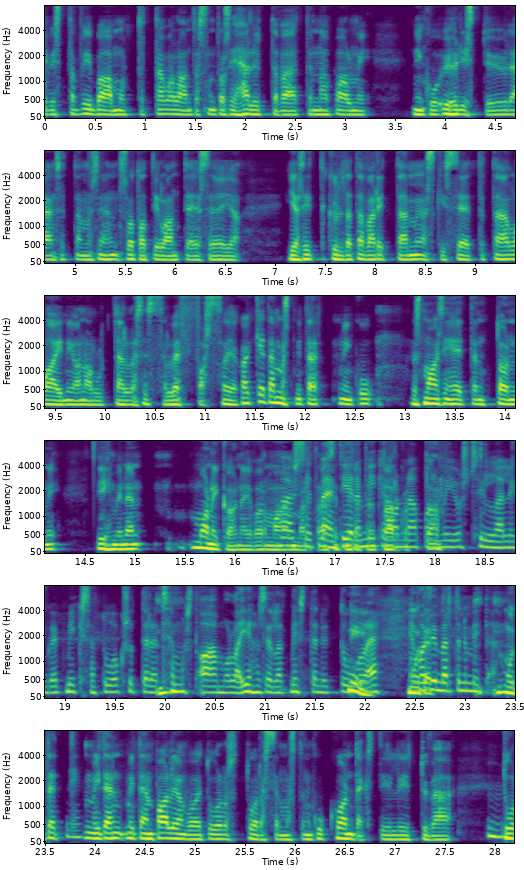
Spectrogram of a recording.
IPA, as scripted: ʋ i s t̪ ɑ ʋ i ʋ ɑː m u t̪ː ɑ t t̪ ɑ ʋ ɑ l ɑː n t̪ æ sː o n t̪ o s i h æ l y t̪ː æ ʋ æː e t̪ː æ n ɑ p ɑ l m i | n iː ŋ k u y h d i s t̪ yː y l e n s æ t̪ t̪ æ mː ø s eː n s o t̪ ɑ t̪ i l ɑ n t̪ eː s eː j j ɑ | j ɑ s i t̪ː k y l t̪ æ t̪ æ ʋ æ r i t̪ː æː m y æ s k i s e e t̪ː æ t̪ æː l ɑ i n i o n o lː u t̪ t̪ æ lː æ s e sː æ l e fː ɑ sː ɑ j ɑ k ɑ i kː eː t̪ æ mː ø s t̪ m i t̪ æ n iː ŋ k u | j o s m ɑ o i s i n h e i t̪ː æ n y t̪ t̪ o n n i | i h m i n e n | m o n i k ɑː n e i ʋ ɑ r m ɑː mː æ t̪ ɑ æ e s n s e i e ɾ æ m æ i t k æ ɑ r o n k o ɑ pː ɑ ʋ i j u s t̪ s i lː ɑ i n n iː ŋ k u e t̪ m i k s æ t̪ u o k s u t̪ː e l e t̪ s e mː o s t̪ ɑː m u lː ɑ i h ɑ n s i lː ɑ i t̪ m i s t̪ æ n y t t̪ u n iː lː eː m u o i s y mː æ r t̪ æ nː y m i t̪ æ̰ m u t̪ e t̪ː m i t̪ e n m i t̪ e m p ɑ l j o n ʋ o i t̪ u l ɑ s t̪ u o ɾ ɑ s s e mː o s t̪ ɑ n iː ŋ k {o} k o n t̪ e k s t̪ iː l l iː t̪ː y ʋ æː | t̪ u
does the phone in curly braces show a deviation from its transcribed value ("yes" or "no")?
yes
